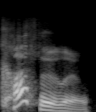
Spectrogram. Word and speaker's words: Cthulhu: You know, it's actually pronounced Cthulhu.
